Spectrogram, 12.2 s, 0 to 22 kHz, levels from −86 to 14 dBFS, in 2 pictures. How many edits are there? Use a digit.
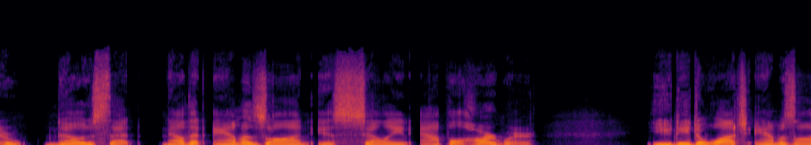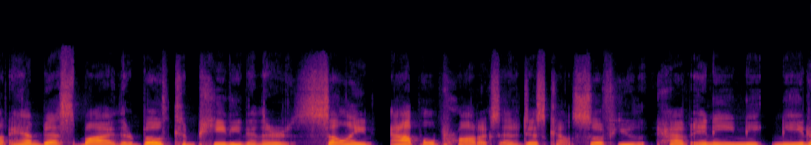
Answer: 1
